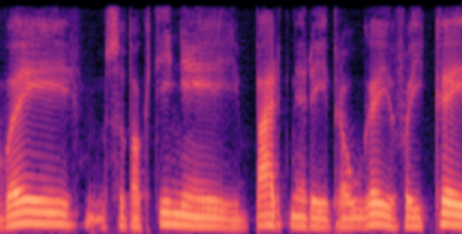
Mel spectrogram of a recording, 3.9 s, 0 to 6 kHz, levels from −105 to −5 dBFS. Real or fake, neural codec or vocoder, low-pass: fake; codec, 24 kHz, 0.9 kbps, WavTokenizer, medium speech release version 2; 5.4 kHz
